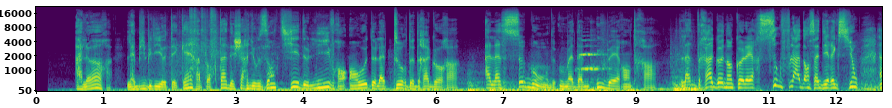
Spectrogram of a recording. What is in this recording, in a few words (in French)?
Narration audiobook; LUNII; ville bibliothecaire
